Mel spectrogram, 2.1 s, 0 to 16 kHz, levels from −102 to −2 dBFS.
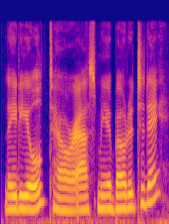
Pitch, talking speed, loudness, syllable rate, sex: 190 Hz, 225 wpm, -15 LUFS, 6.5 syllables/s, female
